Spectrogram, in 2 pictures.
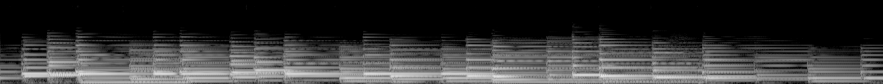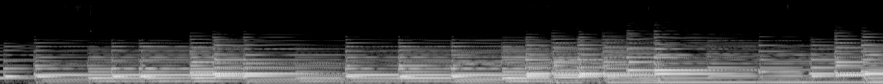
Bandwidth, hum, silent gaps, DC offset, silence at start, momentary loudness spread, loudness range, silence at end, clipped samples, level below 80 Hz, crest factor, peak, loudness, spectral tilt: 4.8 kHz; none; none; under 0.1%; 0 s; 10 LU; 5 LU; 0 s; under 0.1%; -42 dBFS; 14 dB; 0 dBFS; -15 LUFS; -10 dB/octave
